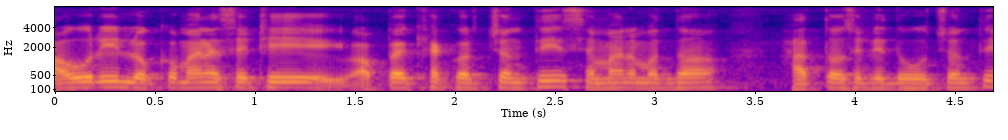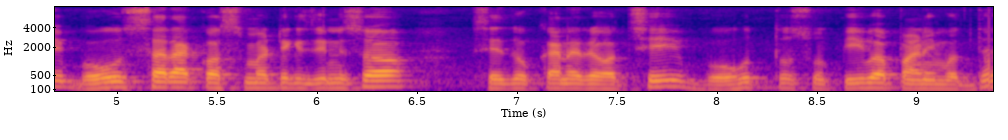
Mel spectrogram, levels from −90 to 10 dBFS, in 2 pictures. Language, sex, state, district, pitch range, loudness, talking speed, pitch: Odia, male, Odisha, Malkangiri, 125-145 Hz, -20 LUFS, 140 wpm, 135 Hz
